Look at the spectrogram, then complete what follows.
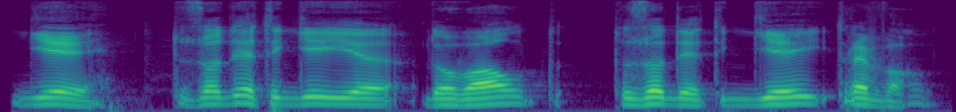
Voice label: "io", coratino; ĒGO; Archivio di parlato dialettale del progetto Galileo G14-126

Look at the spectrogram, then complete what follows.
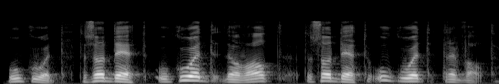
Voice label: collo, coratino

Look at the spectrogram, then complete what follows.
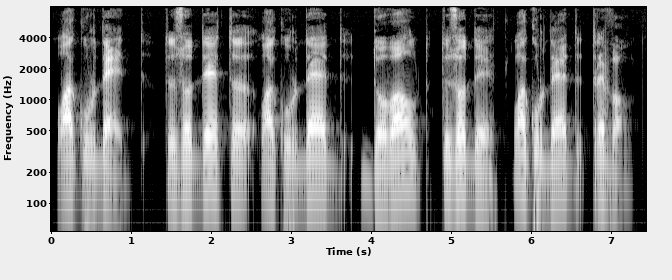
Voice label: "corda cordella", coratino

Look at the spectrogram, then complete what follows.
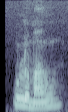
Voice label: "limone", coratino

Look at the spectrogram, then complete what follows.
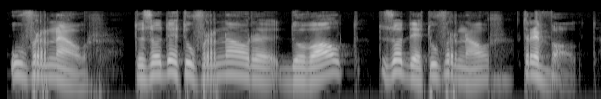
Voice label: setaccio farinario, coratino

